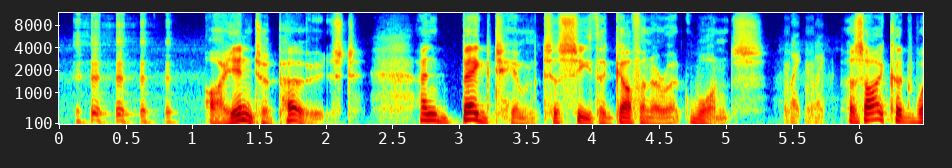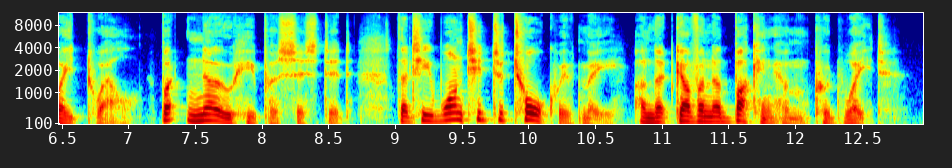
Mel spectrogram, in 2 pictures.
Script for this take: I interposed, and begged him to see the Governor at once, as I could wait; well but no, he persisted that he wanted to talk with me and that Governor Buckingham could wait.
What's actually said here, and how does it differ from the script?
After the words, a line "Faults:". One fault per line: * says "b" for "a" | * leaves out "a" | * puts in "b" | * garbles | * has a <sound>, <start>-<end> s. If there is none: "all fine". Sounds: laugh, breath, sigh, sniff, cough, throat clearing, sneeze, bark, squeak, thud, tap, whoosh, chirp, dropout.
I interposed, and begged him to see the Governor at once, as I could wait; well but no, he persisted that he wanted to talk with me and that Governor Buckingham could wait.
Faults:
* has a laugh, 0.1-0.9 s
* has a laugh, 5.4-5.8 s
